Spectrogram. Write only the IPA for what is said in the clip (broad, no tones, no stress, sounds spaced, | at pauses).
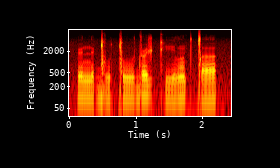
ʏ n ʏ ɡ͡ǀ u ǀ u d ə˞ ʒ kʰ i l õ t ǀ ɐ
